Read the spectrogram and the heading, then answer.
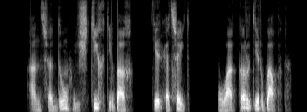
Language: Abkhazian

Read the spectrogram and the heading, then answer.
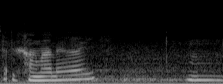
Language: Bodo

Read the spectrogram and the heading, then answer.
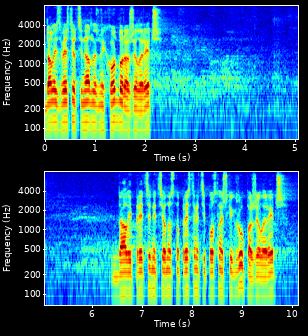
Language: Serbian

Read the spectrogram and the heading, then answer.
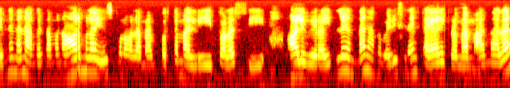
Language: Tamil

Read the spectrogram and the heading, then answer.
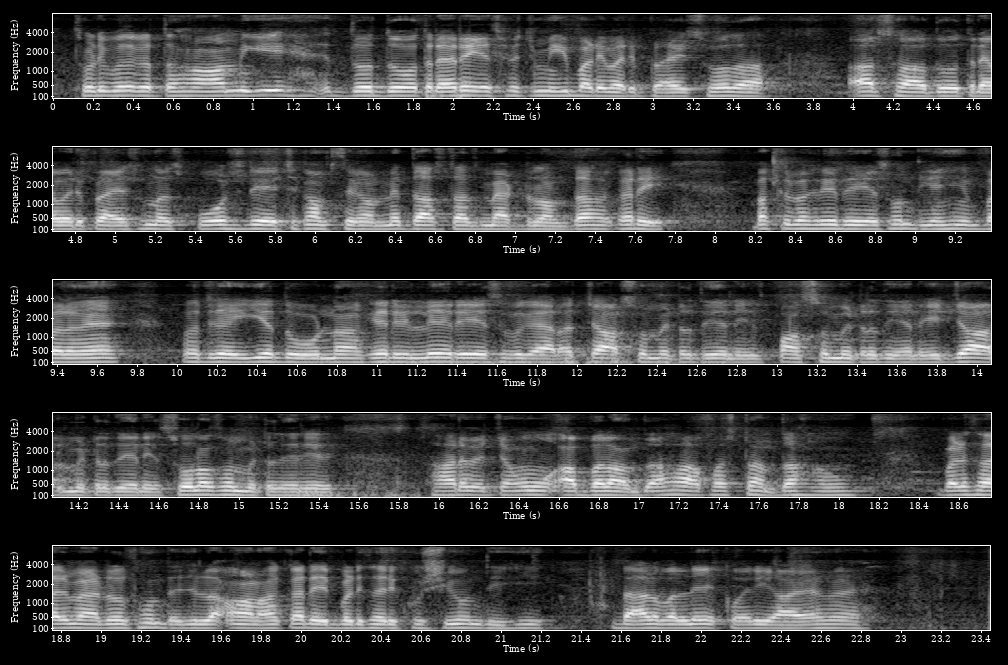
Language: Dogri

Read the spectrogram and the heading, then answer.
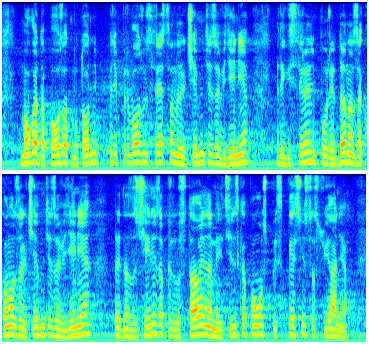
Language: Bulgarian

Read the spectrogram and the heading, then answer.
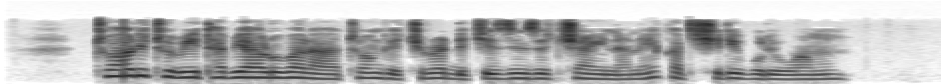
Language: Ganda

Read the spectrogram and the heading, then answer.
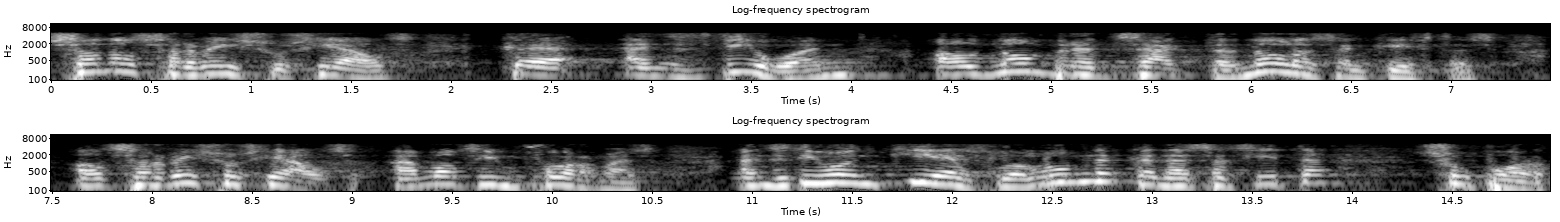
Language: Catalan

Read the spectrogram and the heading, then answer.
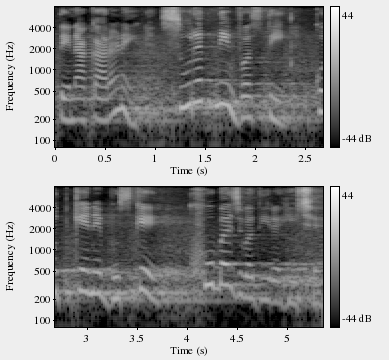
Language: Gujarati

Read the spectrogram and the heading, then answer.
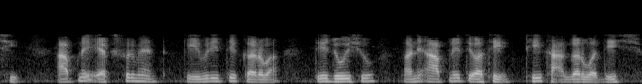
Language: Gujarati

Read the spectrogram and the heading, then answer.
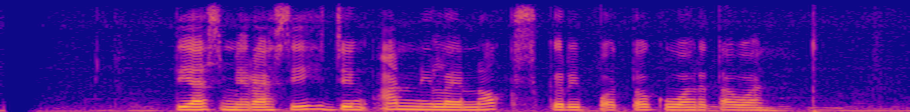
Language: Sundanese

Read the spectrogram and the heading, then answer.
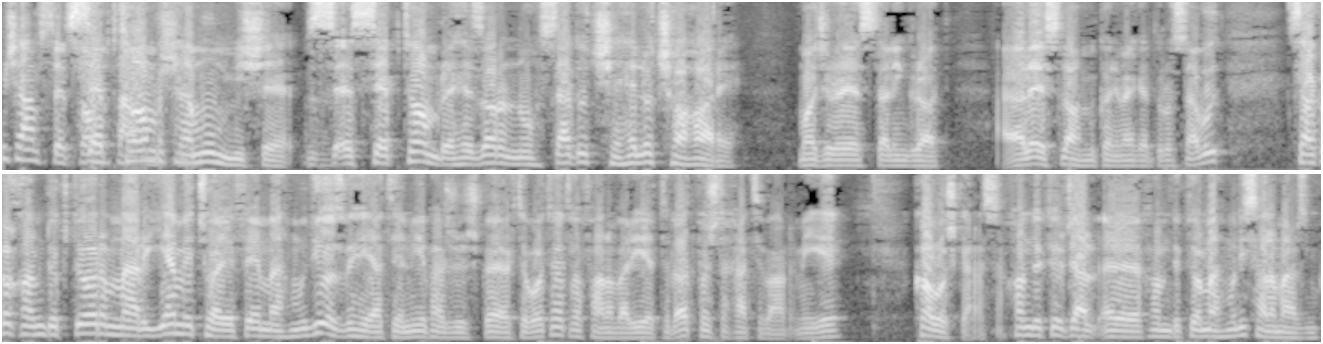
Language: Persian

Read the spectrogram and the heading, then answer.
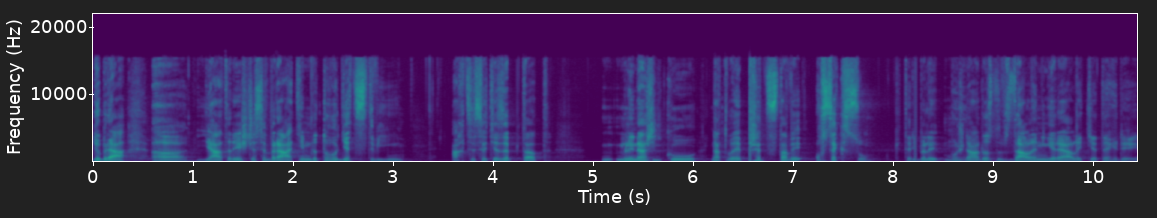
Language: Czech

